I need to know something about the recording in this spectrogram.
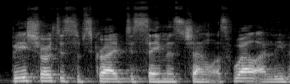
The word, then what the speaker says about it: Symon: It's SymonSCR. It's Simon. I do pronounce Simon always.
